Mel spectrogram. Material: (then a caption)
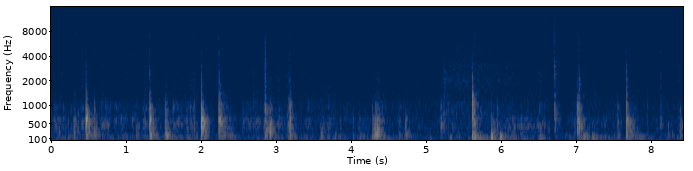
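Brass. A loose, round brass-finish door knob on a white panel door is repeatedly gripped and jiggled by hand. It makes a series of quiet, short, dry rattling clicks and knocks with a mid-range tone, separated by faint background hiss.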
